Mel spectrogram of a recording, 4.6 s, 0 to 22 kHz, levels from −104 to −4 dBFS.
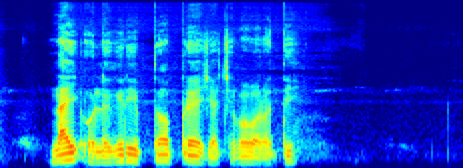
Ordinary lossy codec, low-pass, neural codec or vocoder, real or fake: none; none; vocoder, 44.1 kHz, 128 mel bands every 512 samples, BigVGAN v2; fake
